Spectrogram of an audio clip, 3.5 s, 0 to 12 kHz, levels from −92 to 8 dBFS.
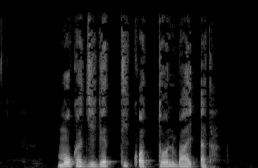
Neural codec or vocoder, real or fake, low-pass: none; real; 10.8 kHz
